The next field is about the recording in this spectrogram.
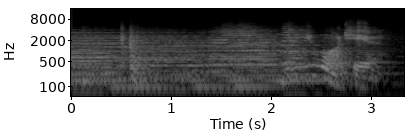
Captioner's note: door clicks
